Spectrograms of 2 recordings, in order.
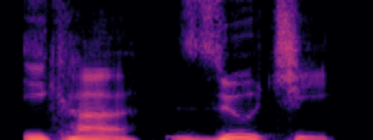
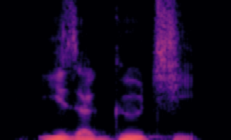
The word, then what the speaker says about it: Ikazuchi: And he says, all I can say is it's pronounced Ikazuchi. If I knew more about literally sound editing,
